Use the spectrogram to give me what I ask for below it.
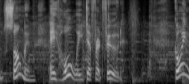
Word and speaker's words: somen: Over time, that pronunciation went from sakube to sakumen to somen, a wholly different food.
